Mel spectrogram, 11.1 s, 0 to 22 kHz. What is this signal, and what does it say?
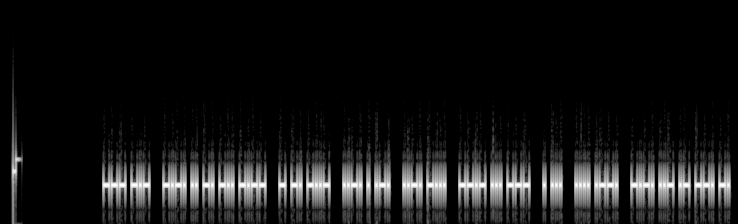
Morse code, heard as a keyed tone, about 40 wpm, 700 Hz. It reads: OK CINDY TNX FER FB QSO ES HP CUAGN
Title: K1USN SST QSO Practice 40wpm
